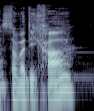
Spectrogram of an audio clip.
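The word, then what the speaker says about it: савадиха (สวัสดีค่ะ): Например, там, на тайском отдельно говорят женщинам привет и мужчинам по- по-разному. – Интересно. – Да, савадиха и савадихап.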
